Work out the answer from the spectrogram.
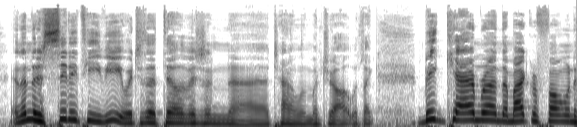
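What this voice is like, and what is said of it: French accent. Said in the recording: “you have a French accent”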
